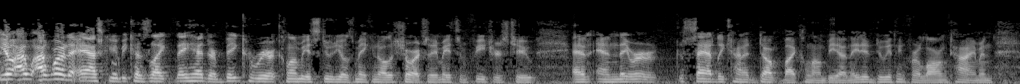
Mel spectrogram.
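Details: Adult man speaking; ordinary speech.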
